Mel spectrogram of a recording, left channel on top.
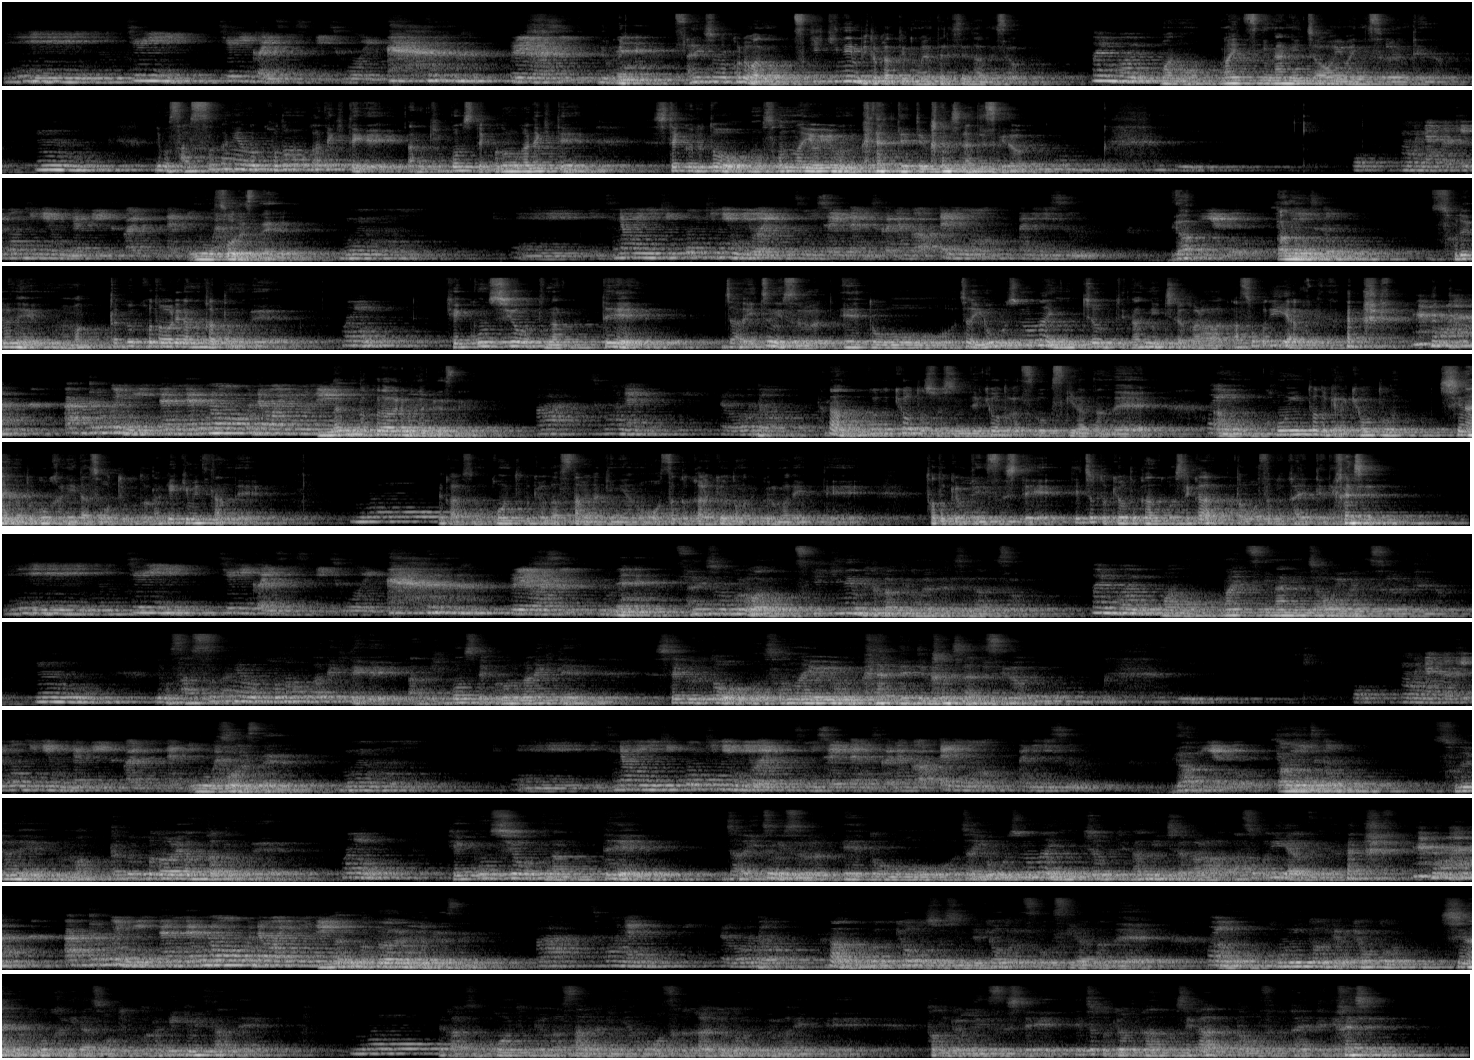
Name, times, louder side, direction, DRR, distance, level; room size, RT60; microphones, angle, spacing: voice 1, 0.0-4.8 5.1-5.8 6.1-6.4 10.9-11.5 15.0-15.7 24.9-25.8 26.2-26.7 28.2-28.3 28.7-31.6 32.8-33.6 34.5-40.3 41.3-41.8 42.1-42.7 47.5-47.9 58.2-58.9 59.4-62.6 62.9-63.0 64.1-64.4 64.7-65.6 66.0-66.6 70.8-71.2 77.0-78.1 82.9-83.3, left 1 dB, ahead, -9 dB, 1.1 m, -30 dB
voice 2, 5.2-5.6 5.9-6.3 6.8-10.2 11.6-14.4 16.2-20.9 21.2-25.0 25.8-26.2 31.3-32.3 41.1-41.4 42.2-42.6 43.7-46.9 48.6-49.7 50.1-50.6 51.3-58.1 58.4-58.5 62.0-63.6 66.3-66.5 67.0-71.3 71.5-72.8 73.2-76.1 77.9-82.5 82.7-87.2, left 2 dB, 75° left, 2 dB, 0.5 m, -26 dB
4.7 x 3.5 x 2.6 m, 2.1 s
head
